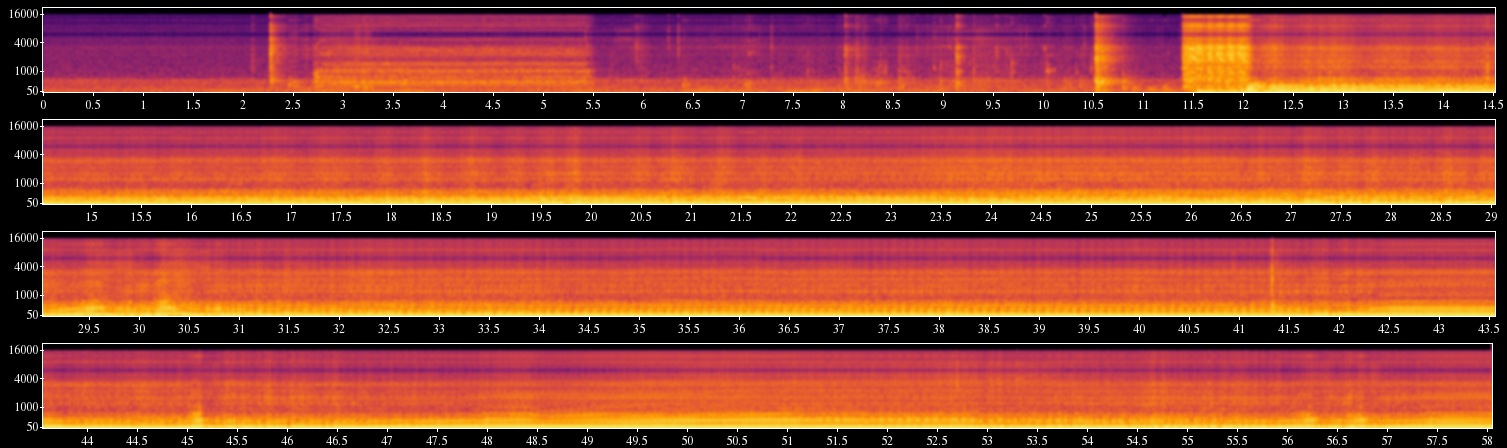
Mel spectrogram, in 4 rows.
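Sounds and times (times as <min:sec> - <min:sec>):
motorcycle engine idling: 0:11.4 - 0:48.0, 0:50.6 - 0:57.4.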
